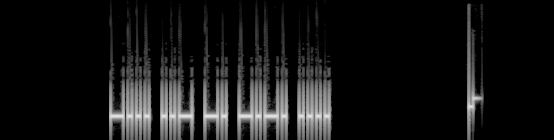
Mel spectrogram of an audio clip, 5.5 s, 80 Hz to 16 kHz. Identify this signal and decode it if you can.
Morse code, heard as a keyed tone, about 28 wpm, 700 Hz. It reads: BUNCH
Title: Top 1751-2000 Words 28wpm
